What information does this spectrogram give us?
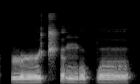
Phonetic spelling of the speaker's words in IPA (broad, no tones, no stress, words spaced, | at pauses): ɭə˞t͡ʃʼəŋo pɤ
